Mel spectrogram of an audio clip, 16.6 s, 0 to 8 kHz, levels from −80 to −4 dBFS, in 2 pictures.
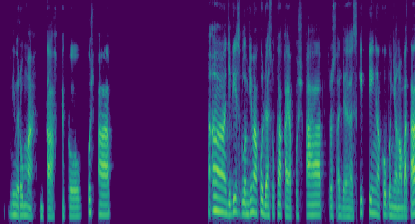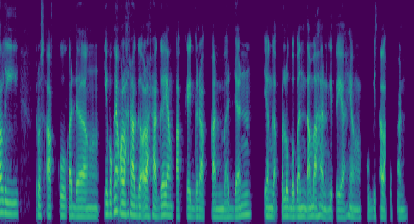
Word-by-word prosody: di 135 -2 -5
rumah, 125 -2 0
entah 115 -2 -1 0.2
aku 115 0 -3
push-up. 140 - +2 1.9
Heeh, 175 -5 +6
jadi 175 0 0
sebelum 150 -2 -1
gym 160 +2 +3
aku 155 - +2
udah 130 -1 +1
suka 125 +2 -1
kayak 115 -1 0
push-up, 135 +2 +2
terus 125 0 -6
ada 115 -3 -4
skipping, 160 +7 -3
aku 140 +2 -3
punya 120 -4 -2
lompat 115 0 +1
tali, 145 -2 +4 0.3
terus 125 0 -4
aku 125 +1 -2
kadang 115 -1 0
ya 145 - -1
pokoknya 170 +4 +3
olahraga-olahraga 130 -4 +4
yang 130 -2 +2
pakai 110 0 -1
gerakan 105 -1 -2
badan 110 +7 -4 0.2
yang 115 -1 -2
enggak - - -4
perlu 115 +1 -1
beban 110 +1 -1
tambahan 115 -1 +1
gitu 105 0 -4
ya, 100 - 0
yang 105 -4 -6
aku 100 - -22
bisa 105 -1 -11
lakukan. 100 +1 -9
120 Hz, 150 wpm, -25 LUFS, 110-140 Hz, 1.9 s, Heeh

